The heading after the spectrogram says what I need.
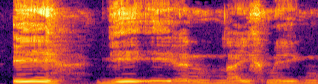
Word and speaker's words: Nijmegen: Also heute, niederländisch glaube ich ausgesprochen, wird es Nijmegen, N-I-J-M-E-E-G-E-N, Nijmegen würde ich es aussprechen. Ich hoffe, die Niederländer können mich bestätigen, wenn nicht, sollen sie es korrigieren.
